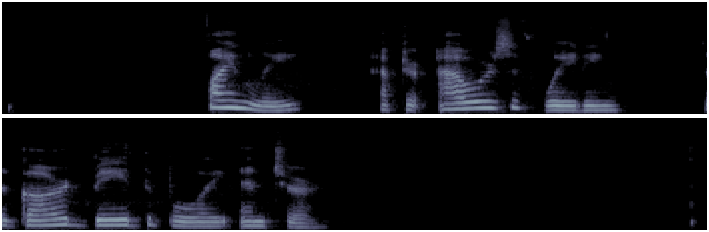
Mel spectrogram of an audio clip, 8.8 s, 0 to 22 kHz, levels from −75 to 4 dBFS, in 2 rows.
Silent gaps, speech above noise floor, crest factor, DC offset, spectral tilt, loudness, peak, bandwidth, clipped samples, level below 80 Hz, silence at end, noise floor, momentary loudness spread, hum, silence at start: none; 53 dB; 22 dB; under 0.1%; -5.5 dB/octave; -33 LUFS; -14 dBFS; 13.5 kHz; under 0.1%; -78 dBFS; 2.4 s; -85 dBFS; 14 LU; none; 1.25 s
